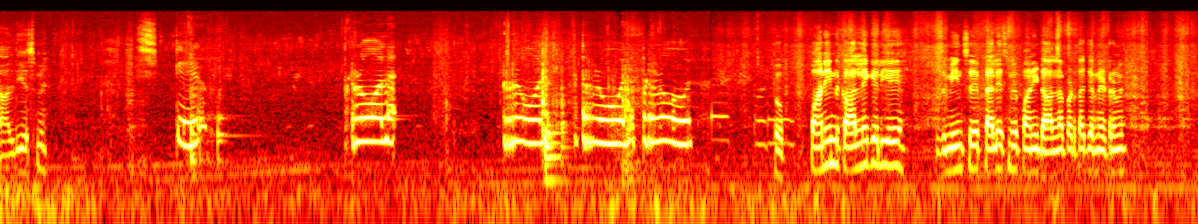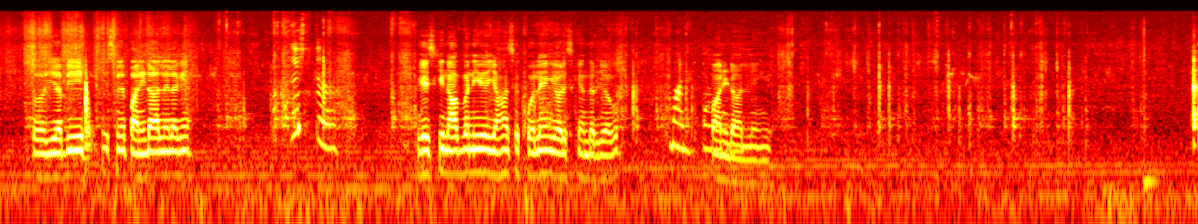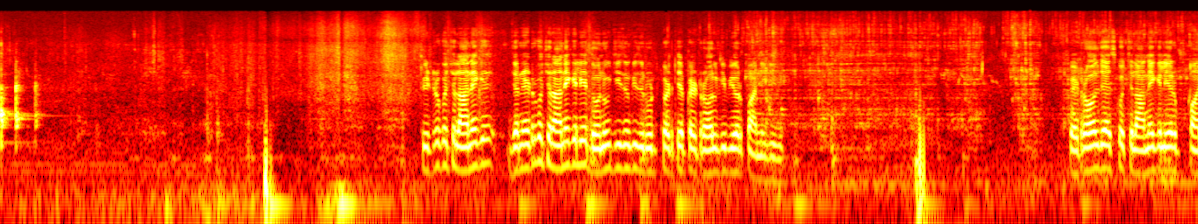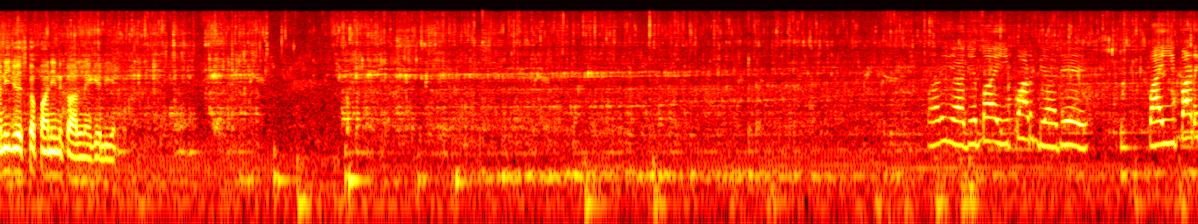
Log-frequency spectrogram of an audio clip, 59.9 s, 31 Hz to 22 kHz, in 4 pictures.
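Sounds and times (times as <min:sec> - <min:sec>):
water pouring into pump: 0:10.1 - 0:28.4, 0:38.6 - 0:59.9
dull thump: 0:32.6 - 0:34.4, 0:41.4 - 0:41.7.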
